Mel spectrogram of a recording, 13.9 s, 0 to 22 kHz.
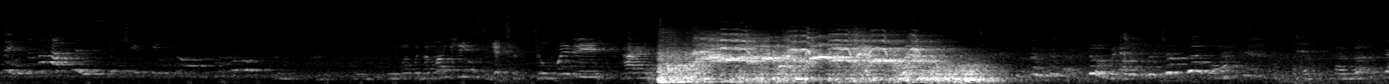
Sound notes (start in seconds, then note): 6.6 GLINDA and GAIL jump and scream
